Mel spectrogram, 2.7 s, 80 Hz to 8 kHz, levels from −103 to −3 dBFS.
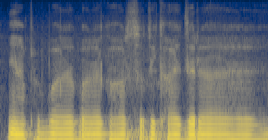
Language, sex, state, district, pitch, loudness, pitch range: Hindi, male, Bihar, West Champaran, 110 Hz, -18 LUFS, 110-115 Hz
